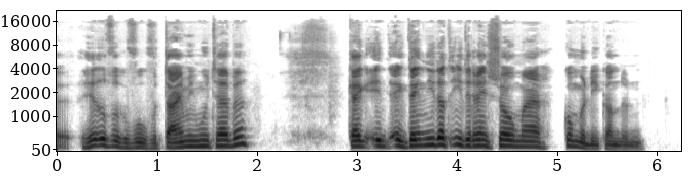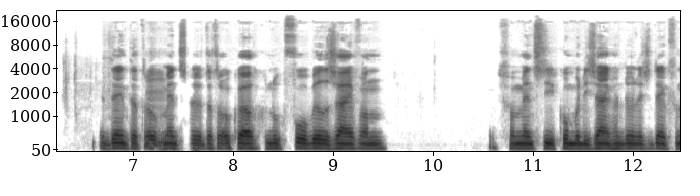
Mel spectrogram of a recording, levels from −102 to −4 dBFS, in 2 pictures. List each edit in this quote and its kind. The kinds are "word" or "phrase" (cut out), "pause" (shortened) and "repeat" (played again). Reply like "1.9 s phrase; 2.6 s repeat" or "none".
none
